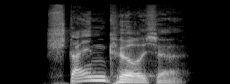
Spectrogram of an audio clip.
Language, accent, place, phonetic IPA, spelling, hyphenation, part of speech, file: German, Germany, Berlin, [ˈʃtaɪ̯nˌkɪʁçə], Steinkirche, Stein‧kir‧che, noun, De-Steinkirche.ogg
- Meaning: stone church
